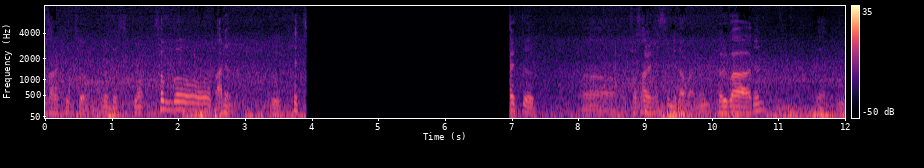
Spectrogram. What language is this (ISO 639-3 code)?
kor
